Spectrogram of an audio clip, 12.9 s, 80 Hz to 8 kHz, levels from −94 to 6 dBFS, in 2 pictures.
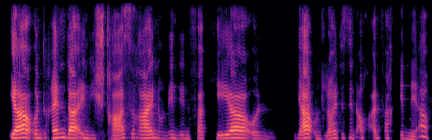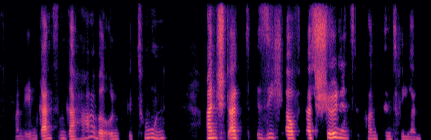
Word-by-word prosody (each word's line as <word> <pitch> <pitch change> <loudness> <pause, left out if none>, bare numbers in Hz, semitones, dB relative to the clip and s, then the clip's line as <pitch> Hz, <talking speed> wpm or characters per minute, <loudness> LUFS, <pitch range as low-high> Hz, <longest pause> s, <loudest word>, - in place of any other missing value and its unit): ja, 220 +2 +9
und 215 -1 -9
rennt 225 +2 +2
da 205 -1 +8
in 210 -2 -7
die 190 -1 -16
Straße 225 +4 -4
rein 200 +1 +1
und 190 -1 -23
in 200 -2 -13
den 190 0 -15
Verkehr 200 +2 +1
und 175 -8 -16 0.3
ja, 205 +4 +4
und 180 -2 -18
Leute 200 +4 -8
sind 210 -1 -17
auch 195 - -13
einfach 200 0 -12
genervt 180 - -9 0.2
von - - -24
dem 150 +5 -20
ganzen 185 +3 -4
Gehabe 160 - -7
und 160 +1 -13
Getuhe 205 +4 -12 0.6
anstatt 205 0 +3 0.2
sich 215 +2 -12
auf 195 0 +1
das 200 -1 -1
Schöne 225 -3 +2
zu - - -20
konzentrieren. 160 -4 -17
200 Hz, 155 wpm, -22 LUFS, 180-210 Hz, 0.6 s, ja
